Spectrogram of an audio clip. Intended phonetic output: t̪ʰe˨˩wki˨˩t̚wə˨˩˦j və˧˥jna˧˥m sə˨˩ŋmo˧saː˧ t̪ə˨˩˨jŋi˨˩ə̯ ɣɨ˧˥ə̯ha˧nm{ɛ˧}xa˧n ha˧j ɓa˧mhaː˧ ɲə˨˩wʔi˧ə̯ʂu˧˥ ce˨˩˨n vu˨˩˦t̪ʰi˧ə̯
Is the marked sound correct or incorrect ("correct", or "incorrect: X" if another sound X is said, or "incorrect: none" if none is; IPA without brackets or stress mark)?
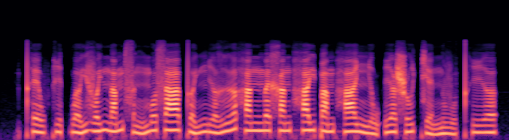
correct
